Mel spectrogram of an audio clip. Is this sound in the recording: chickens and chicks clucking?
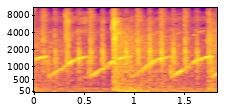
no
